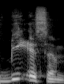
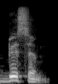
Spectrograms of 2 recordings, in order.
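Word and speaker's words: بسم: There's no in Arabic, there's no word in Arabic is bism. It is biism, not bism.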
